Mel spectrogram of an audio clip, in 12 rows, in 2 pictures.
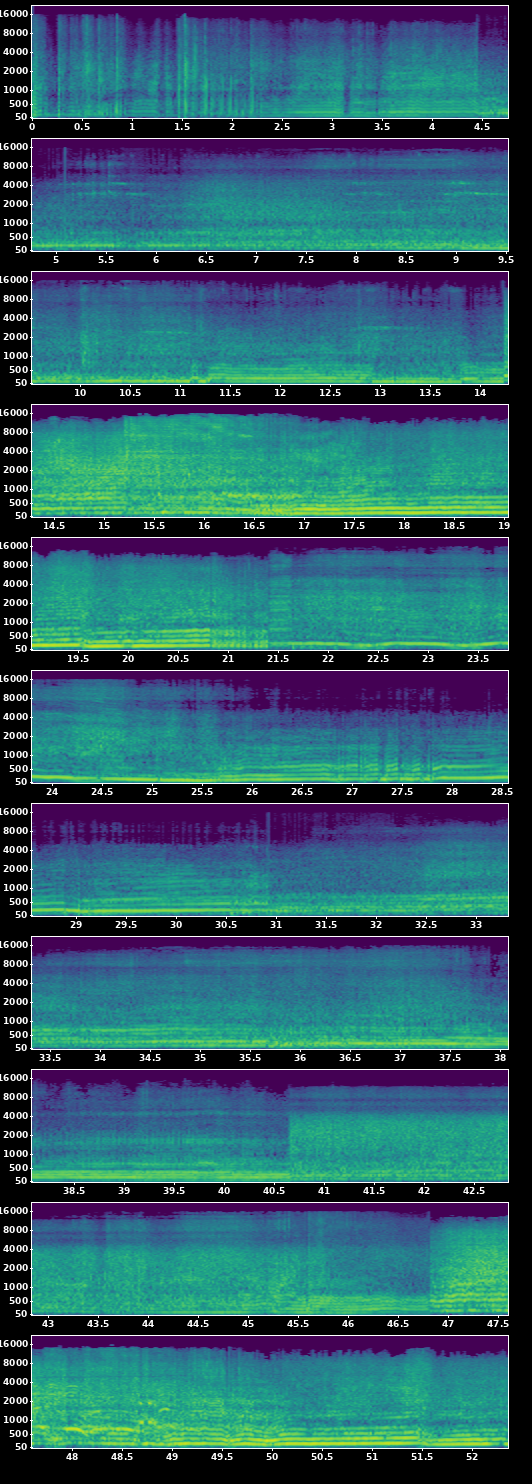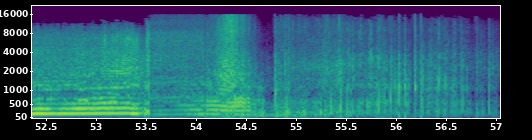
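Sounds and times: rally car engines revving: 0.0 - 56.4.

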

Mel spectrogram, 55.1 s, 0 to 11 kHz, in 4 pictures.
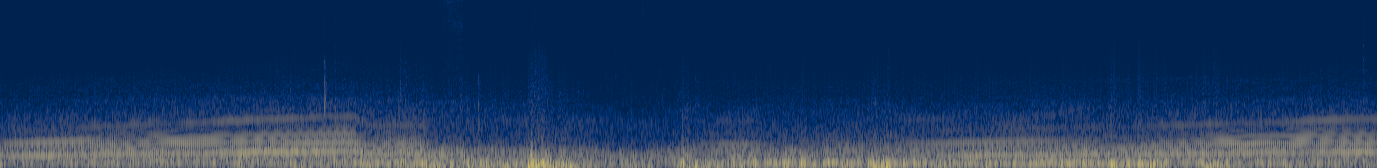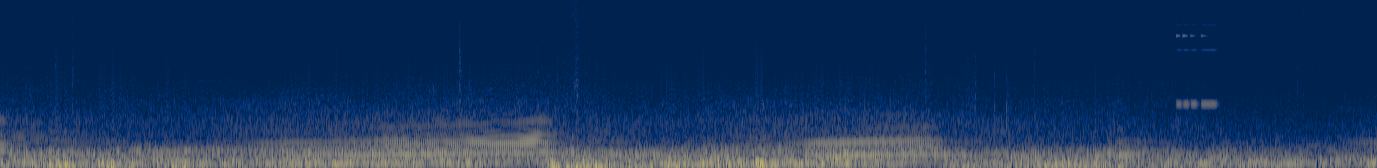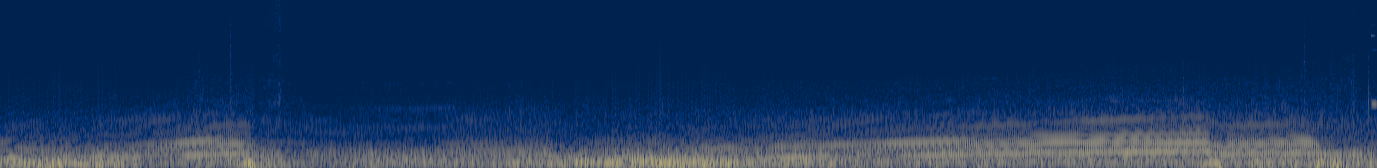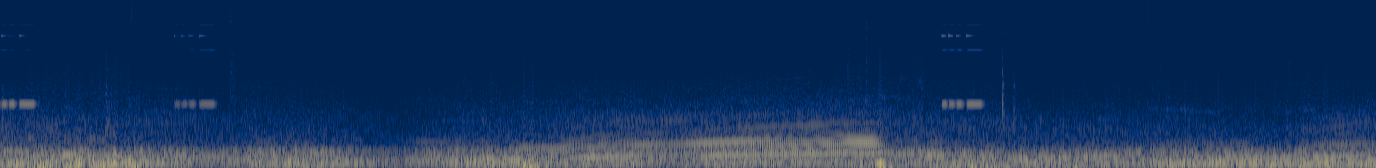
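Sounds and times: car engine revving and shifting: 0.0 - 55.0.

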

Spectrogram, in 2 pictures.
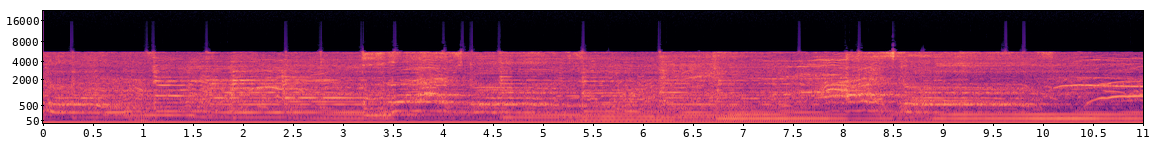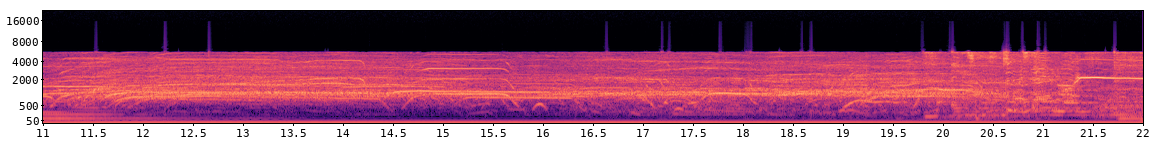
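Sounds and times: crowd screaming and cheering: 0.0 - 22.0.

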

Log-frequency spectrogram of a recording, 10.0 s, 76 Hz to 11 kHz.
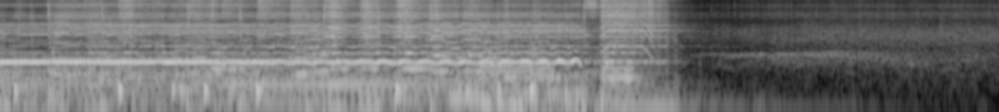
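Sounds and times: faint audience applause: 6.8 - 9.9.

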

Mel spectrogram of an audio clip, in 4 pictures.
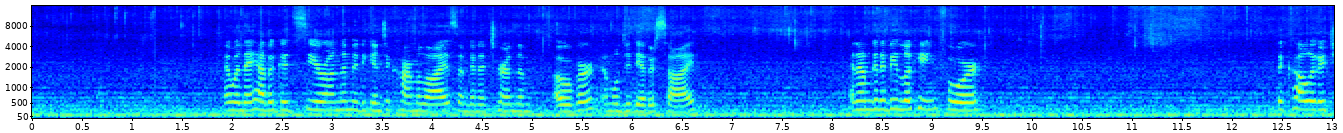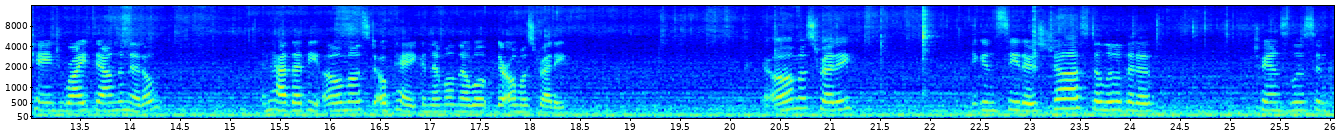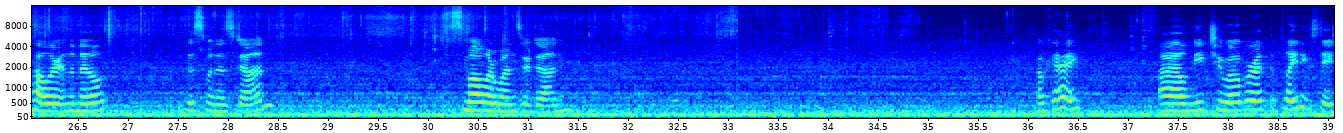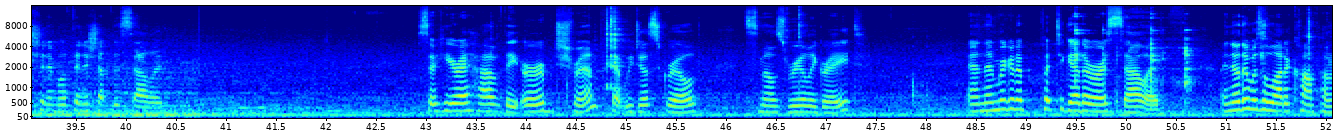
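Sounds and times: shrimp sizzling on a grill: 0.0 - 35.0
steady low hum: 0.0 - 52.0.

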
